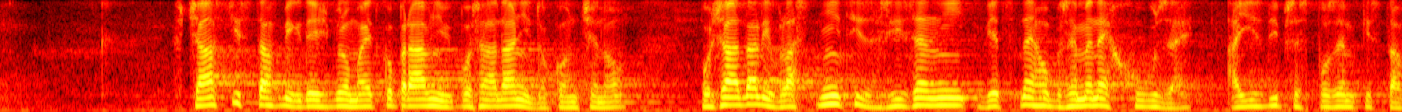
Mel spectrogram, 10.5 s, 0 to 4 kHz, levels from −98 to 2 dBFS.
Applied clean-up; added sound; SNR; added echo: none; none; none; none.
